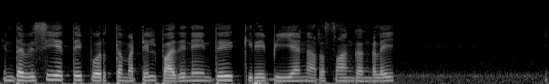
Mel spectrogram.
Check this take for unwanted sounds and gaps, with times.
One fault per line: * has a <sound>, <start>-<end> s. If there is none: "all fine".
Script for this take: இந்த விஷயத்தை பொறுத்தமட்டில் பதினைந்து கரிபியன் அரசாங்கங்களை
all fine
